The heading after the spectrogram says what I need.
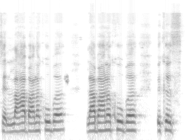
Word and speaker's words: Cuba: pronounce it La Habana, Cuba, because Like, A, E, I, O, U are the vowels in Spanish. So we don't say Cuba because the U is so Cuba, and the A is A.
